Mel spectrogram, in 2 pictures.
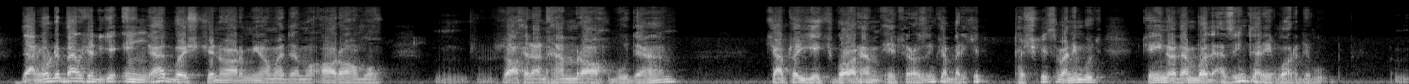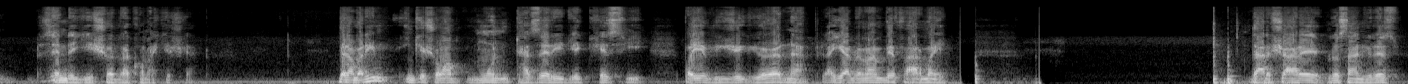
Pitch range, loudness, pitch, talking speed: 80-100 Hz, -16 LUFS, 90 Hz, 130 wpm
